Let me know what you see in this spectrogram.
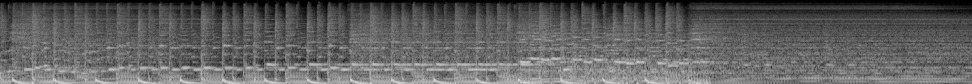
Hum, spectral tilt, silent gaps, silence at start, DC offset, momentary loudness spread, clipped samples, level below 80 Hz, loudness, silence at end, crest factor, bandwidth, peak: none; -4 dB/octave; none; 0 s; under 0.1%; 9 LU; under 0.1%; -24 dBFS; -18 LUFS; 0 s; 16 dB; over 20 kHz; -2 dBFS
